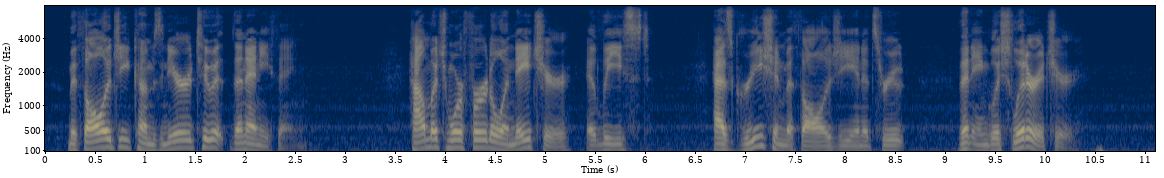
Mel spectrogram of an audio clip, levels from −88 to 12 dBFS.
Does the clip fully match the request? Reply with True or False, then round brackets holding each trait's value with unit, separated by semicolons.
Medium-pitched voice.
False (120 Hz)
